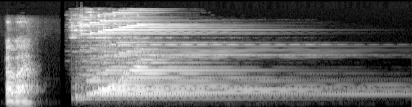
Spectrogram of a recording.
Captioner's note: chimes ring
